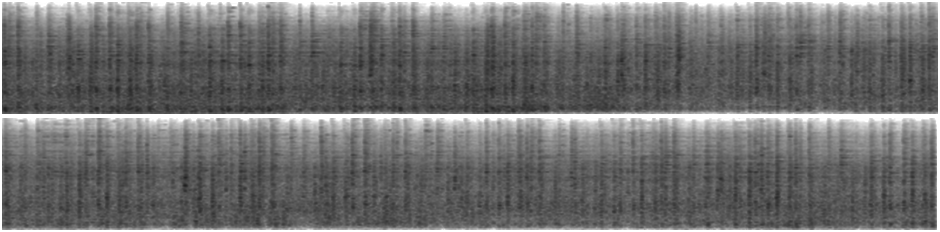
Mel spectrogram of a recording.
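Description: A freight train's wagons rolling past, wheels clattering over the rail joints in a rapid, continuous clatter. A low rumble underneath fades out about eight seconds in, leaving the clatter of the wheels.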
